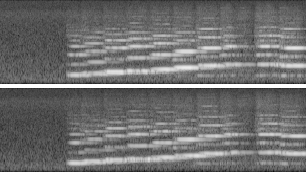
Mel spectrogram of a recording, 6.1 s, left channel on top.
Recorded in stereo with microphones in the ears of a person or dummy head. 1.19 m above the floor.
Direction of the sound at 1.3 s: 25° left (ahead or behind).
